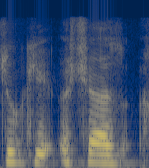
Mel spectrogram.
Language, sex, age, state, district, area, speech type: Kashmiri, male, 30-45, Jammu and Kashmir, Ganderbal, rural, spontaneous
